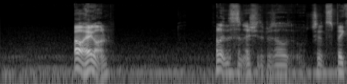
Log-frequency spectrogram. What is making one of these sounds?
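A young man speaks into a close microphone with animation.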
